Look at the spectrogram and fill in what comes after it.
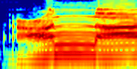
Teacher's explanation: نون مشدد پر غنہ 2 حرکات، خشوم سے، ہونٹ کھلے، زبان تالو سے چپکی ہوئی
